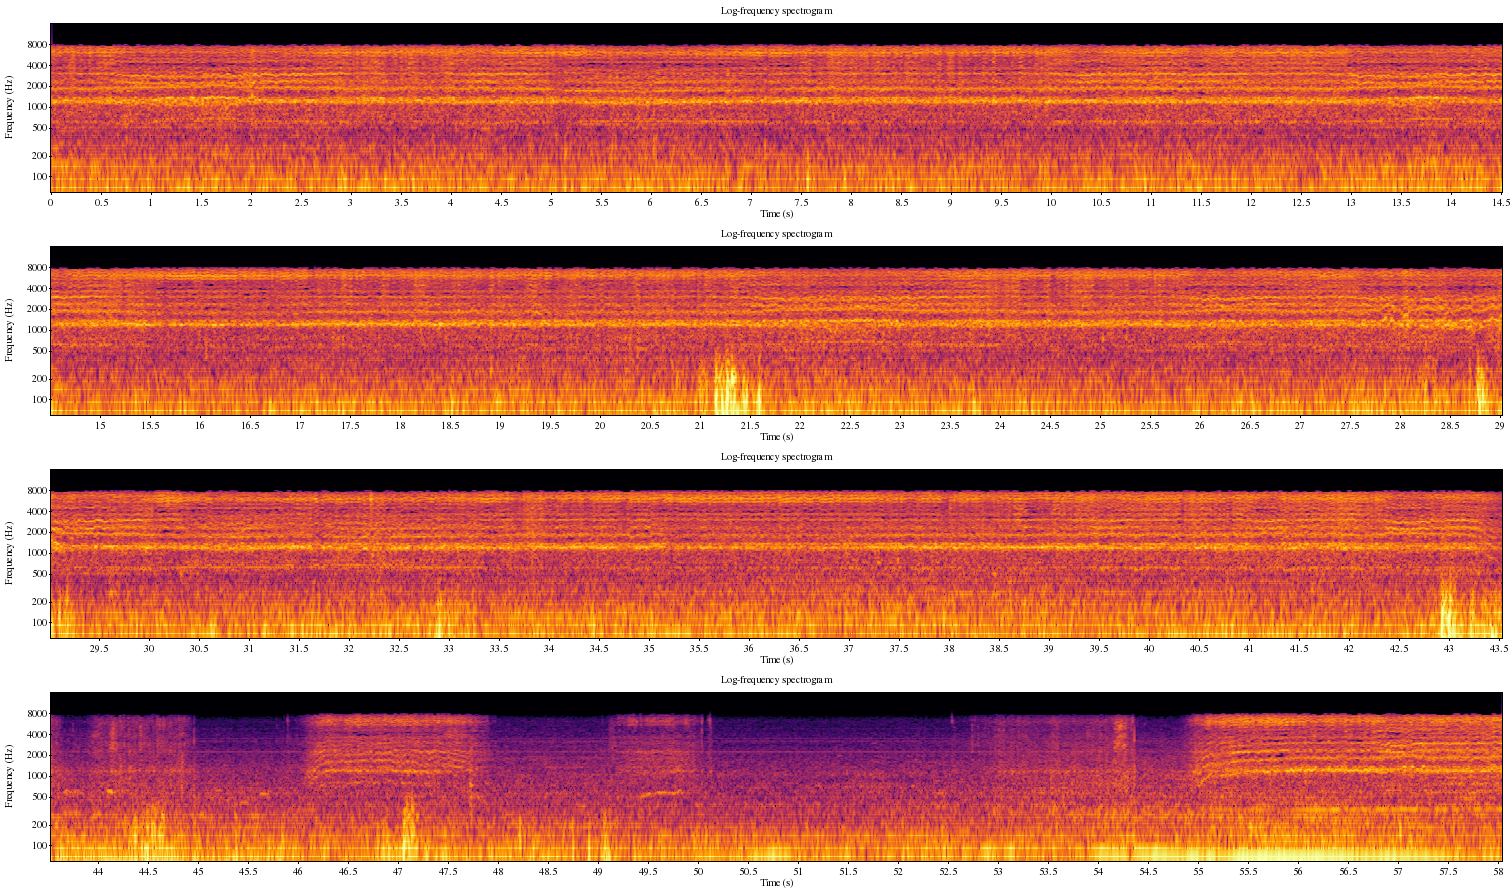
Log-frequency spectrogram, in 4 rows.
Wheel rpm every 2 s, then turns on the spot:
160, 160, 160, 160, 160, 160, 160, 160, 160, 160, 160, 160, 160, 160, 160, 160, 160, 160, 160, 160, 160, 110, 20, 80, 20, 0, 10, 80, 160.
52-54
